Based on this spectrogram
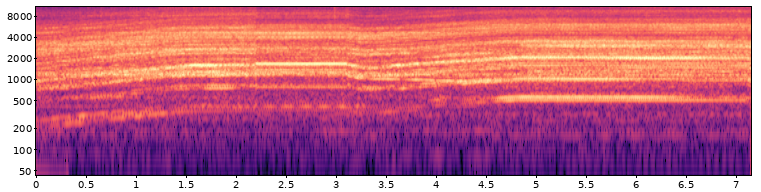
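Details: Schaublin 125-CNC lathe on a LinuxCNC retrofit, with software control of the VFD, CVT and backgear: the machining whine drops, pauses, then climbs mid-cut as constant-surface-speed control freezes the ratio calculation, so the spindle speed is hunting.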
